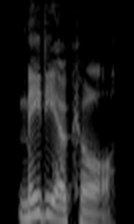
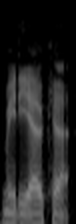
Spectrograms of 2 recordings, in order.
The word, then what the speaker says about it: mediocre: Which is how one of my friends still insists on pronouncing mediocre. only because he never heard it said out loud, and so thought it was pronounced mediocore. And then I said it's pronounced mediocre, and they're one of those people that when you tell them something, they assume that means you think they're a cunt.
